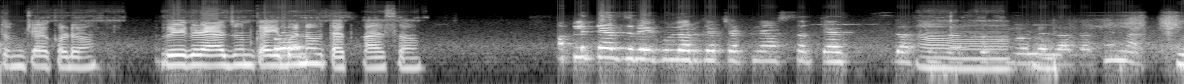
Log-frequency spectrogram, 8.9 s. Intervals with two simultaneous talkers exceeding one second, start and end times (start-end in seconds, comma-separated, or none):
none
